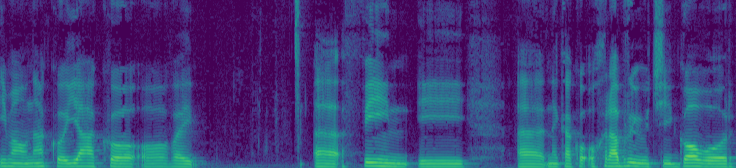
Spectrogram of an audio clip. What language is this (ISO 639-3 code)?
hrv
